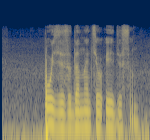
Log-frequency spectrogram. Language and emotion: Russian, neutral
